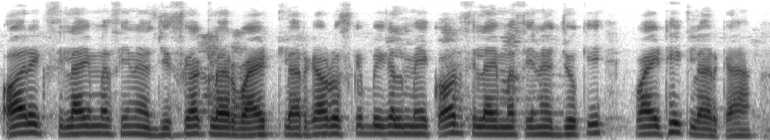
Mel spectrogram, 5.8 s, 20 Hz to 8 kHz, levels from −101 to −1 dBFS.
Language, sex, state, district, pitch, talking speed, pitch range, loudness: Hindi, male, Jharkhand, Garhwa, 160 Hz, 270 wpm, 150-165 Hz, -16 LUFS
